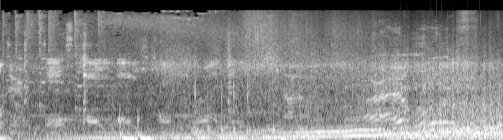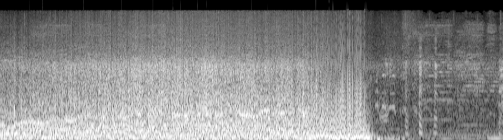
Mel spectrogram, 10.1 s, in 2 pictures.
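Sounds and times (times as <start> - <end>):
car engine accelerating: 0.4 - 8.8
wind noise on microphone: 1.9 - 8.8.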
